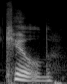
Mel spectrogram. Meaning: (verb) simple past and past participle of kill; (adjective) 1. Deoxidized 2. Inactivated
- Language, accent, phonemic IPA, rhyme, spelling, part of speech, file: English, US, /kɪld/, -ɪld, killed, verb / adjective, En-us-killed.ogg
